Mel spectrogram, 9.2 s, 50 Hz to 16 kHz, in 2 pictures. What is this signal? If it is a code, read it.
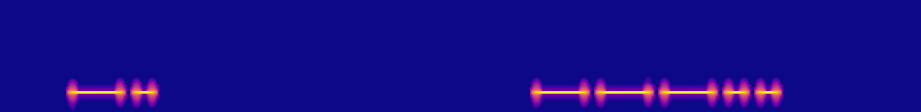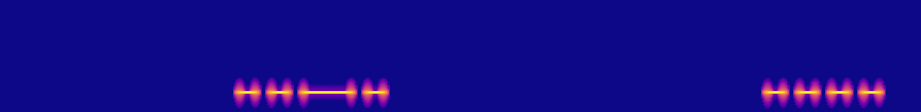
Morse code, heard as a keyed tone, about 15 wpm, spaced as for 4 wpm, 700 Hz. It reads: N8FH
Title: USA Call Signs - 5 Characters - 8x Character Spacing - 15wpm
